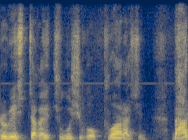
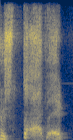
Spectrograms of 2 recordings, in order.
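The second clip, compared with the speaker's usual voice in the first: hissed rebuke. Retold or imitated. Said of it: "갑자기".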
